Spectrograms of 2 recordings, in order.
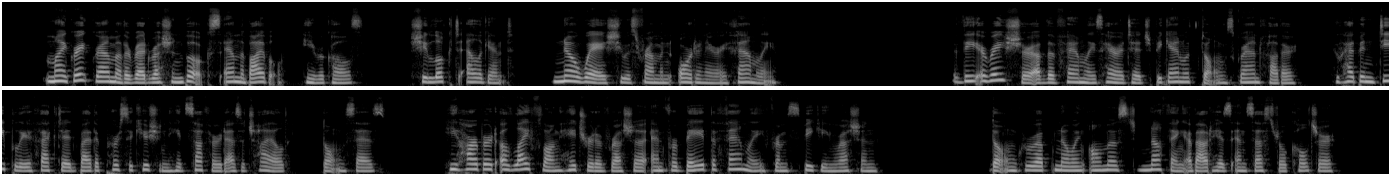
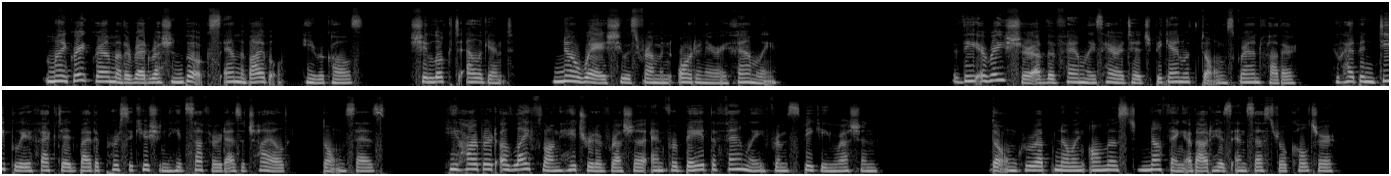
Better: first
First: none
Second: distortion; slight; 10 dB below the speech

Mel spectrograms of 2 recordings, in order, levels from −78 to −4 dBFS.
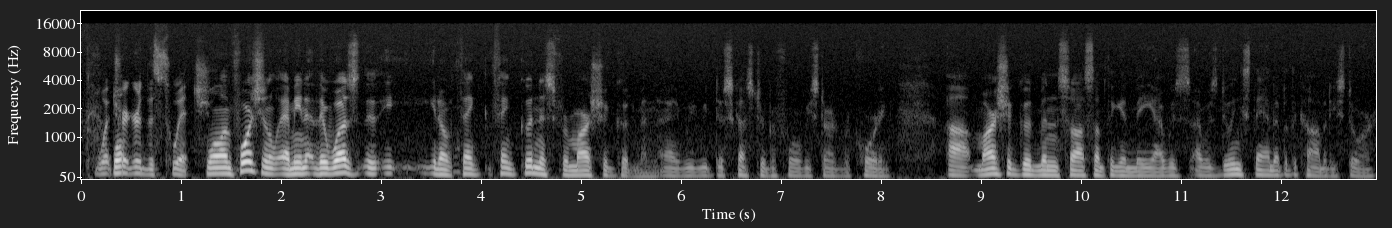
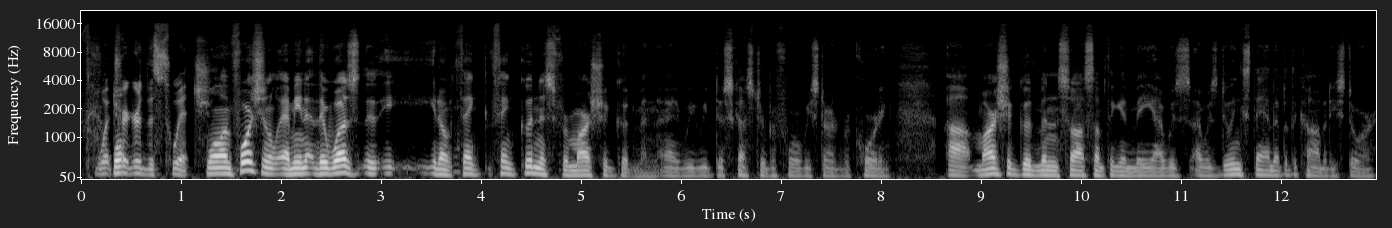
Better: second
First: hiss; faint; throughout; 20 dB below the speech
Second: none

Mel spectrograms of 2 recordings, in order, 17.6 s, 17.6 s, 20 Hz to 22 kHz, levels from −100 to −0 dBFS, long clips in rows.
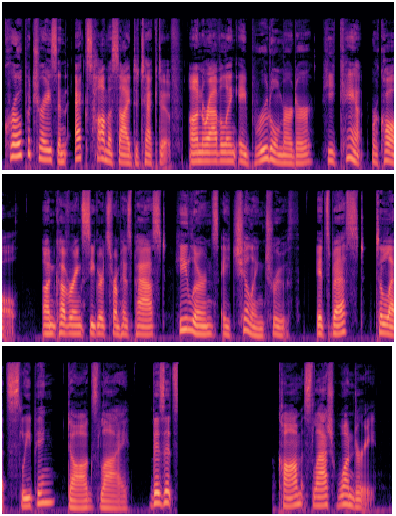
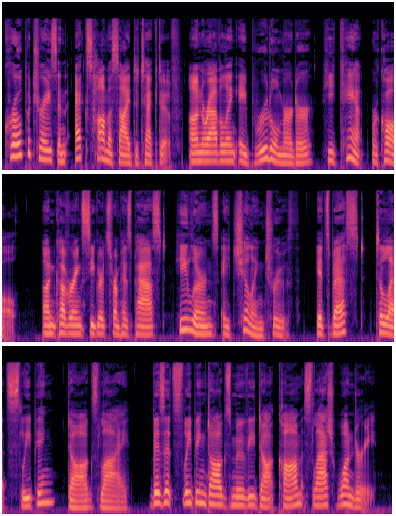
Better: second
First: audio cutting out; at 14 s for 1.5 s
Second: none

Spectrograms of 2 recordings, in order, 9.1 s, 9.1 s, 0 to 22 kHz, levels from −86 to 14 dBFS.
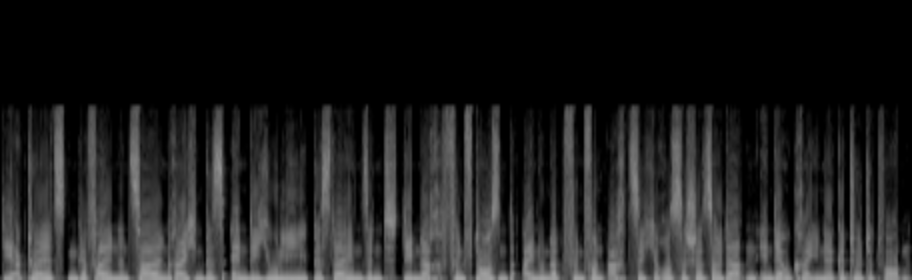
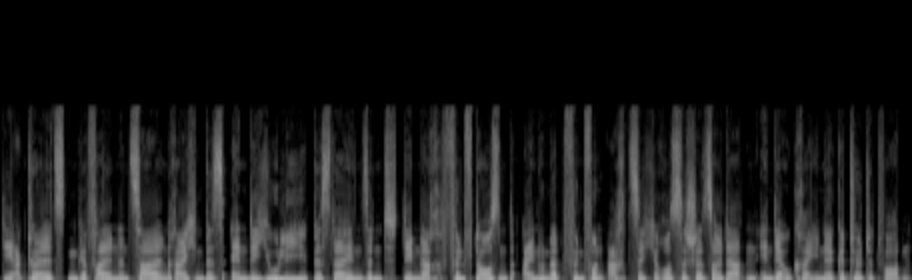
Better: second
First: distortion; slight; 10 dB below the speech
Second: none

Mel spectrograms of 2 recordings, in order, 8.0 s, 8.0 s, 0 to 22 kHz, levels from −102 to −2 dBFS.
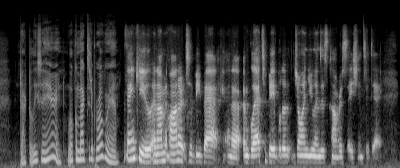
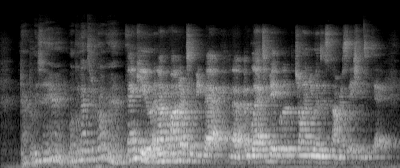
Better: first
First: none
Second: off-mic speech; far // room echo; noticeable; dies away in 0.9 s

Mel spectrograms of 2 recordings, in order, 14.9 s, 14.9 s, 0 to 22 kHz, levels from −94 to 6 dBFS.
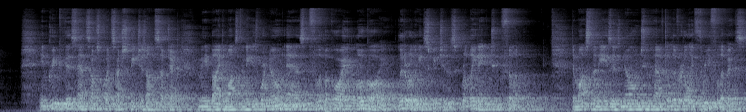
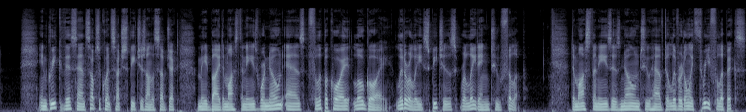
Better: second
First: room echo; noticeable; dies away in 2.3 s // off-mic speech; far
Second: none

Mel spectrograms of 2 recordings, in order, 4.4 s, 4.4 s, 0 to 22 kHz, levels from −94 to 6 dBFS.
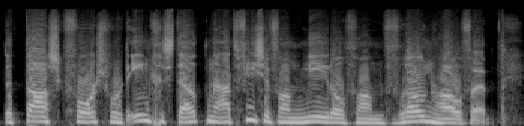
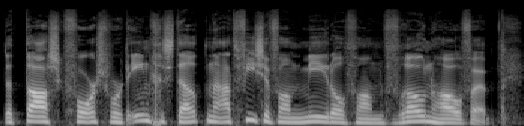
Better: second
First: distortion; heavy; 16% of the sound clipped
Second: none

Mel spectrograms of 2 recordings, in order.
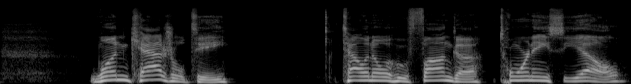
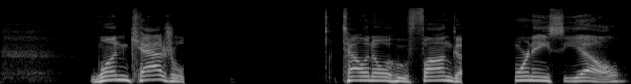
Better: first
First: none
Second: audio cutting out; at 2 s and at 4.5 s for 0.5 s

